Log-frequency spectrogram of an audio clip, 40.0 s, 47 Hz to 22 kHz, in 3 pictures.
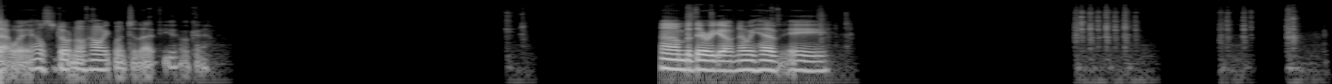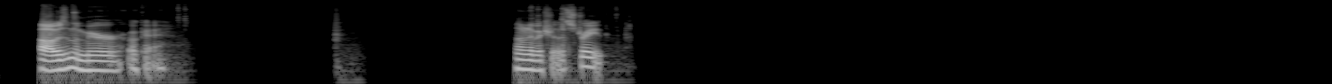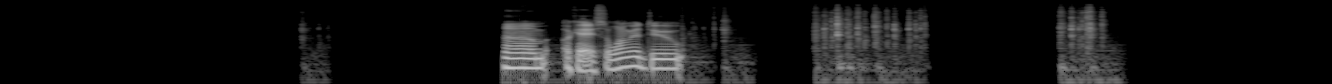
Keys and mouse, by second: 0.9 click, 1.3 middle click, 2.0-3.4 middle drag, 3.6 Tab, 3.8 middle click, 4.6 ctrl+s, 4.8 Tab, 5.2 alt+x, 10.4 middle click, 13.4 middle click, 13.9 alt+s, 15.4 middle click, 16.4 g, 19.0 Tab, 19.1 middle click, 19.7 ctrl+s, 20.0 middle click, 20.4 Tab, 20.5 middle click, 21.3 middle click, 21.6 ctrl+z, 21.8 ctrl+z, 22.0 ctrl+z, 22.5 middle click, 22.9 Tab, 23.2 z, 23.5 middle click, 24.0 z, 24.3 Tab, 24.5 middle click, 25.3 ctrl+t, 26.3 a, 28.2 alt+s, 29.6 ctrl+t, 30.7 ctrl+s, 30.9-32.9 drag, 33.9 F3.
